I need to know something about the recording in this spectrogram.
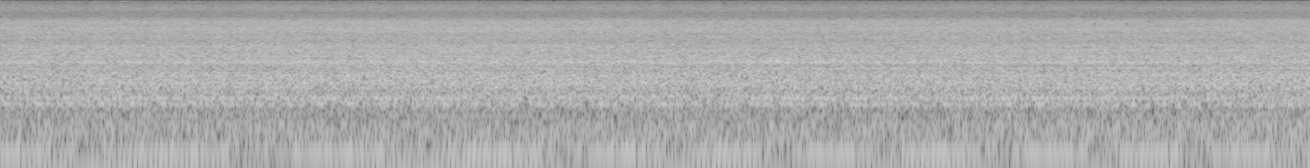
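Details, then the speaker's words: MV Steve Irwin ship's main diesel in the engine room, brought back after years laid up, gives a steady heavy low drone with an even rumble and no knocks as rpm is raised from the control room via governor control air. "have a listen if see if you can hear the RPM increasing you can also see it on the gauges there"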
